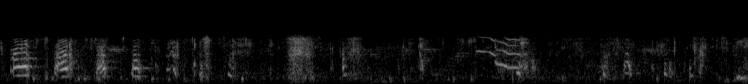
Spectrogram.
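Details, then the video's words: Bull Terrier puppies whining and squealing, a busy run of short high-pitched cries with a few longer wavering whines that bend up and down, overlapping one another throughout. "BULL TERRIER PUPPIES."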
